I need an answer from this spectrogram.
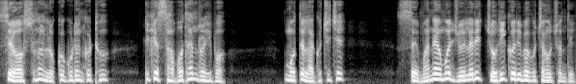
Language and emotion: Odia, fearful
